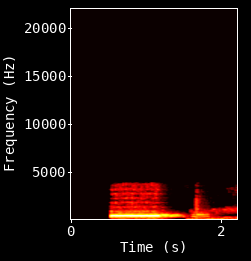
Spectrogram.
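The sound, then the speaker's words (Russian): A single steady electronic telephone tone sounds on an automated debt-collection call while waiting to be connected to an operator. It is one loud, even, mid-pitched beep lasting a little over half a second, then fades into a faint low rumble. “Пожалуйста, ожидайте соединения с оператором.”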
